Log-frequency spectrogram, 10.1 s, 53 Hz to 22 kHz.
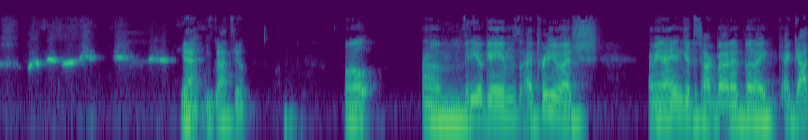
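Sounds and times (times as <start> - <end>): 
person whistling a bouncy campground whistle song: 0.0 - 2.5
speech: 2.3 - 3.2, 4.3 - 4.7, 5.3 - 7.5, 8.1 - 10.1.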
